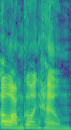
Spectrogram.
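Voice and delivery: put-on Philadelphia accent, o sounds. Retelling a date from Philly, imitating a Philly accent. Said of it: "They say O's".

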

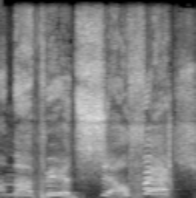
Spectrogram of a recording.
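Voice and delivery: acted, very high, drawn-out shouted yell. Retelling a quarrel over food: imitating someone yelling. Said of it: "he yelled at me".

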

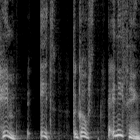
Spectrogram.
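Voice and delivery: very high, wild, all-over-the-place frantic cry. Hurst answers the others asking what he has seen, wildly. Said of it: "said Hurst wildly".

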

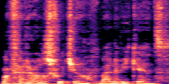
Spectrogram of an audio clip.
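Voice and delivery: light, casual chat. Talking beside a sleeping child's room, the speaker is talking softly. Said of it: "Ik praat een beetje zachtjes".

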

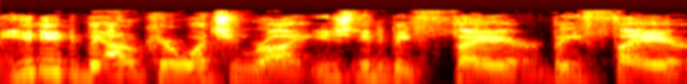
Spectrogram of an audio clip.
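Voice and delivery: put-on insistent, urging old newspaper editor voice. Retelling how an old editor talked: imitating his old editor Mickey. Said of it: "But he would always be like".

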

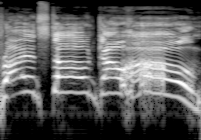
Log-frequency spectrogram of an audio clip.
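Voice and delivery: very high, very slow, drawn-out yell. Retelling a friend yelling from a car window: imitating someone yelling. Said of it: "she yelled".

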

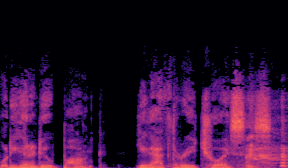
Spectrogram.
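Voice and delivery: low, soft, gravel-free put-on whisper. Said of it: "he talked like this".

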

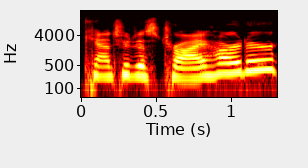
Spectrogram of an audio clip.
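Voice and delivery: plain

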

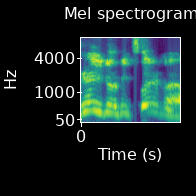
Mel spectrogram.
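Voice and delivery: bursting with excitement, very high-pitched voice. Retelling a writer bringing the night's match news: imitating someone super excited. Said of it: "super excited".

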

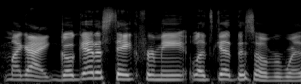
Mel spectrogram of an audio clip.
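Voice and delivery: ordinary talk

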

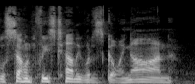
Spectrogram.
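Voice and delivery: normal talking voice

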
